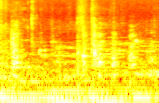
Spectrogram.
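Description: Several chickens clucking close by in short bursts, a few overlapping calls over a low rumbling background.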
